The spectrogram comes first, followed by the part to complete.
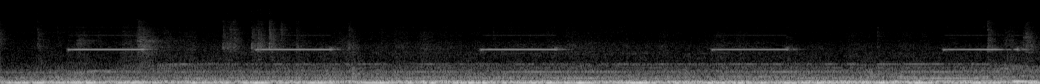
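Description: A 1991 Dover traction elevator car travelling, with a steady low rumble and a faint hum. A short, high electronic beep sounds about every two seconds, five times in all.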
